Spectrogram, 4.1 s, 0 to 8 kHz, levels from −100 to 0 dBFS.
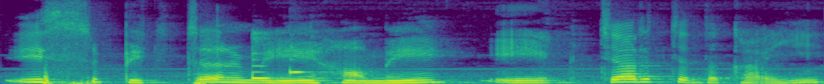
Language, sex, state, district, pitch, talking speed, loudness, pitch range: Hindi, male, Punjab, Fazilka, 190 Hz, 100 wpm, -15 LUFS, 180-210 Hz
